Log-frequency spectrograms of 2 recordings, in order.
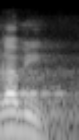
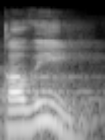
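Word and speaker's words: غبي: আন্তা কবি। কাফকে গাইনের উচ্চারণ করে, সেটা নয় কিন্তু, এটা হচ্ছে গাইন দিয়ে, আইনের পরে যে অক্ষর সেটা দিয়ে।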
